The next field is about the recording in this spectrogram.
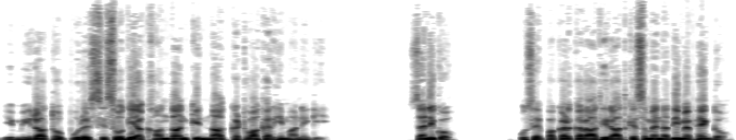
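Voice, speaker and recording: An actor playing a stern, scheming royal brother-in-law in a storybook drama, commanding and indignant. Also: male voice, mid-range voice, moderate pace, dry recording, clean studio sound, natural voice. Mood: furious. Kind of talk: acted devotional storybook drama.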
